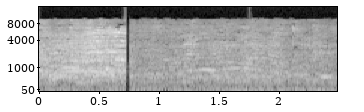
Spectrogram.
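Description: Indistinct people talking, close and fairly loud at first, cut off abruptly with a click about 0.7 s in, then fainter background chatter.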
